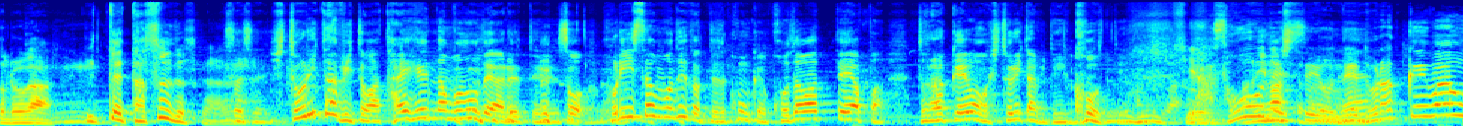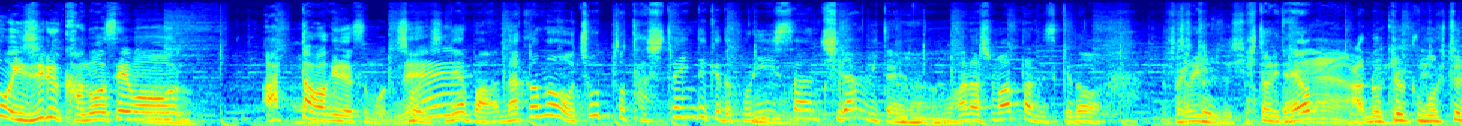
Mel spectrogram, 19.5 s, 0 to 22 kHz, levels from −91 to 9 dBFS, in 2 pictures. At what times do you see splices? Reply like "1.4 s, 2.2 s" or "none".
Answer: 1.8 s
